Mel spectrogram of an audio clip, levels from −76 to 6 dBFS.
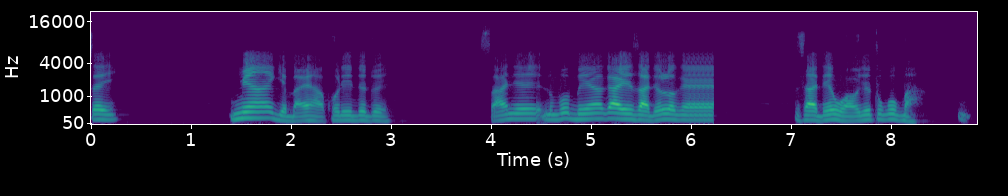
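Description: All the way through, the speech has dull, flickery treble and a gritty grain, likely Bluetooth SBC compression squeezed hard, which fits something around 64 kbps. Then from 5.99 to 6.22 s there's a system hang loop: a 46 ms chunk repeats five times, a buzzy stutter at about 21.5 Hz that fits a 2048-sample buffer, and roughly a fifth of a second of real audio goes missing.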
